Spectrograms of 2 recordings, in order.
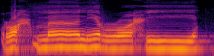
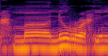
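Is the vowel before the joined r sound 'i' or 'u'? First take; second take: i; u. First: The vowel before the joined r is i. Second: The vowel before the joined r is u. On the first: The speaker calls it right. "അത് രണ്ടും കെസറാണ്" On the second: The speaker calls it wrong. "ചില കുട്ടികൾ ഓതുമ്പോൾ റഹ്മാനുർ റഹീം എന്ന് ഓതുന്നുണ്ട്"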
